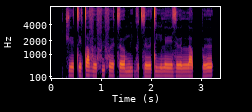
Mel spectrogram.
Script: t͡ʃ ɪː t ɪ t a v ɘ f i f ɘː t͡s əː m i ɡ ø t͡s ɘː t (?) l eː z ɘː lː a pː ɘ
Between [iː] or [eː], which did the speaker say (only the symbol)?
iː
